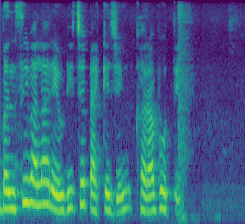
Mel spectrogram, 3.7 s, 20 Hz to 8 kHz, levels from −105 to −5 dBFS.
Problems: constant background noise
